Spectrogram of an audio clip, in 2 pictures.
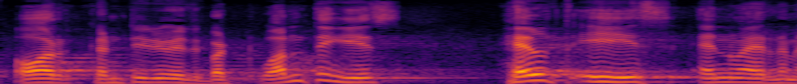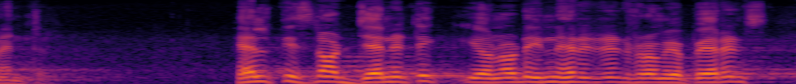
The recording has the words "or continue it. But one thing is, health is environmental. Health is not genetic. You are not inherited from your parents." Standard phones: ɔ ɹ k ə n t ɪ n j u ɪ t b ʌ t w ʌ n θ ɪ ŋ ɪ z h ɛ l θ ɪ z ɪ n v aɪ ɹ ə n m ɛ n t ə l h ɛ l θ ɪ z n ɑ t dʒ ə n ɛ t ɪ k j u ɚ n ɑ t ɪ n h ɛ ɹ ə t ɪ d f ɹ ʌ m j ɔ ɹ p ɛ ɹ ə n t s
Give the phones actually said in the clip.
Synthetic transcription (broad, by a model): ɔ ɹ k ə n t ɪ n j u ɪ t b ʌ t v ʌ n t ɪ ŋ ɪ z h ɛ l t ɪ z ɪ n v aɪ ɹ ə n m ɛ n t ə l h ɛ l t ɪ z n ɑ t dʒ ə n ɛ t ɪ k j u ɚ n ɑ t ɪ n h ɛ ɹ ə t ɪ d f ɹ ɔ m j ɔ ɹ p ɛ ɹ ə n t s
